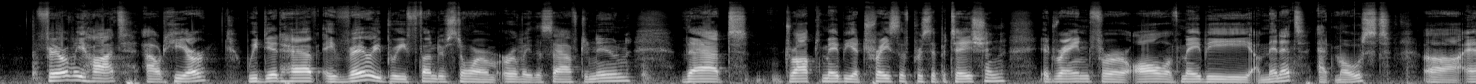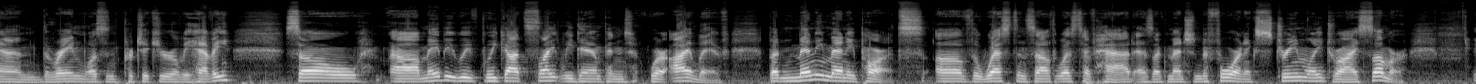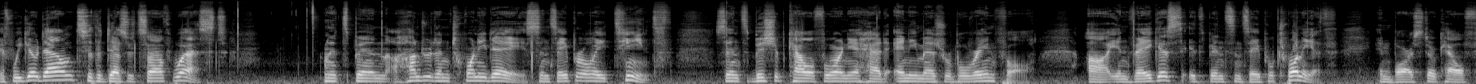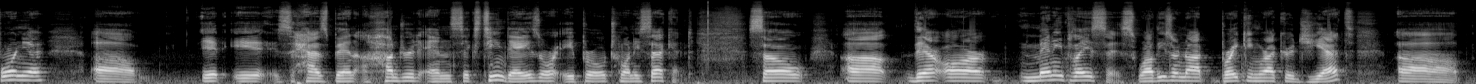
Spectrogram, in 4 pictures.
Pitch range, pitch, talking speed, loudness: 125-155 Hz, 140 Hz, 125 wpm, -15 LUFS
